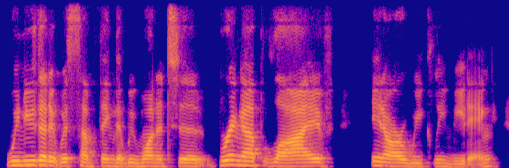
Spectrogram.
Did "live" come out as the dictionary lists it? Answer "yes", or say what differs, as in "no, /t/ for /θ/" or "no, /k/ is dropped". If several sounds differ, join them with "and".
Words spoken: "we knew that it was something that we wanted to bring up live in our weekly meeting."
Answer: yes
